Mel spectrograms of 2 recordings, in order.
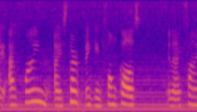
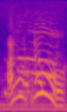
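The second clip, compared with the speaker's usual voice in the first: high, exasperated I don't know; frustrated outburst; 12 semitones higher, 6 dB louder, slower than usual. Acted. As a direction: throw up your hands, higher. Exclaims in frustration, then repeats slowly.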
